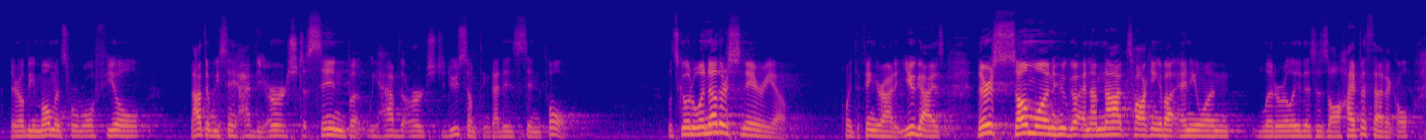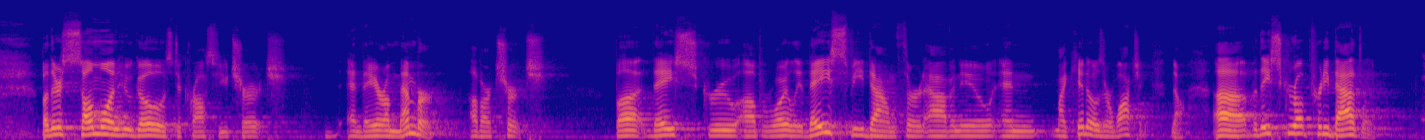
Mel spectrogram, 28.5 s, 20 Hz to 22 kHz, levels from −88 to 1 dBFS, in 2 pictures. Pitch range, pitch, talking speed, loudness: 140-170 Hz, 150 Hz, 195 wpm, -31 LUFS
